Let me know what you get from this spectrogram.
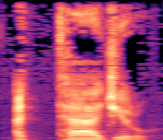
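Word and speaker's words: التاجر: the huruf shamsiyya, notice here, we have at-tajiru. At-tajiru. There's a shadda there.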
